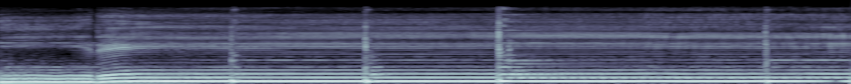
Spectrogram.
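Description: Odissi music accompaniment: a singer slides up into one long held note over a steady drone, with a few light, sharp strikes in between.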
